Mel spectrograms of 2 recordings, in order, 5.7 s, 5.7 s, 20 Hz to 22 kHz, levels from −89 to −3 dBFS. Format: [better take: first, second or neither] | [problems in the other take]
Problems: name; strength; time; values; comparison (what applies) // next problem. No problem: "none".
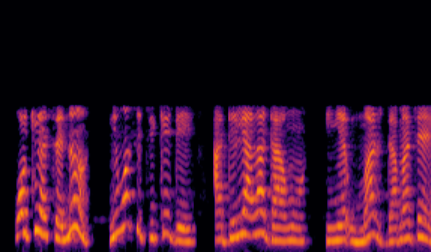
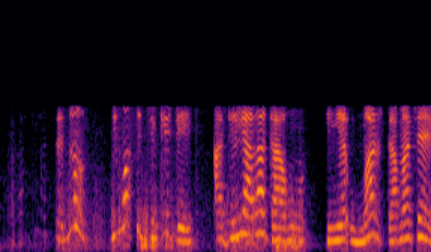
first | noise reduction (neural mask model RNNoise)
